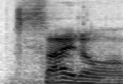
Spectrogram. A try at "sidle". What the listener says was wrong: So it's sidle, not siddle.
